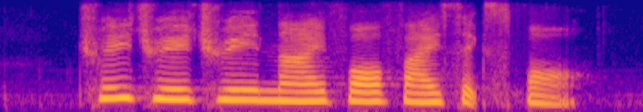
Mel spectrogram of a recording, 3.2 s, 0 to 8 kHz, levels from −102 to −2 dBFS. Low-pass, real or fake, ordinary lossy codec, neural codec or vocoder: 7.2 kHz; real; Opus, 16 kbps; none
